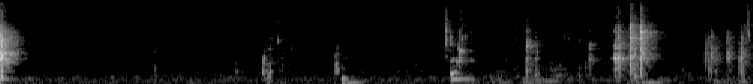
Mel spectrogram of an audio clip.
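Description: Sips of sparkling water: a few short, wet slurps and swallows spaced irregularly over several seconds, fairly quiet, with no talking in between.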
